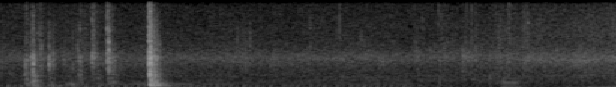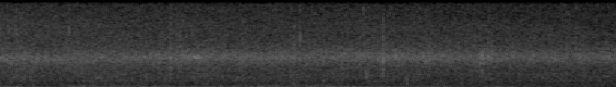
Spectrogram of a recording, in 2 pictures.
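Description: Jeep Gladiator pickup tailgate latch released by its handle: one sharp click under a second in, with a few lighter clicks just before it, followed by a low, steady rumble.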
